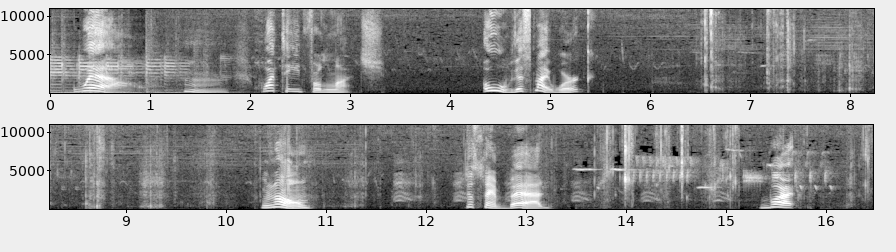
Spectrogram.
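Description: A woman speaks close by in a playful, squeaky character voice, in short bursts.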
